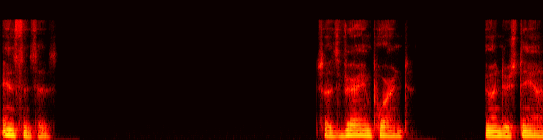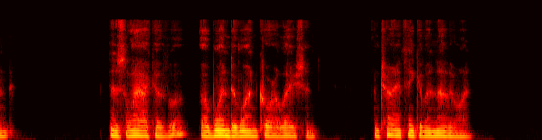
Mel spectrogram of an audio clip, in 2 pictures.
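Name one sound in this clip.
An older man speaks calmly in short phrases over an online call, with pauses between them.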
